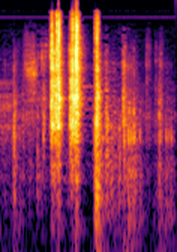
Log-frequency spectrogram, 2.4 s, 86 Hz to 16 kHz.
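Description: A WASR-10 AK-pattern rifle being handled and shifted on a work mat, giving about four short knocks with rubbing in between.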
